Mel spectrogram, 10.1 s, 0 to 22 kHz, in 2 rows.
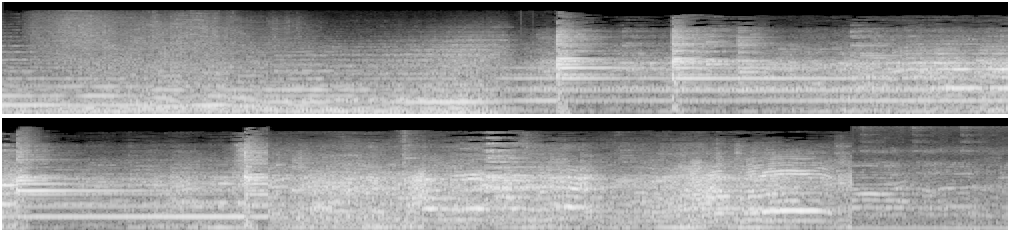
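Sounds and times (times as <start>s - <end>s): temple bell ringing: 2.5s - 8.3s.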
